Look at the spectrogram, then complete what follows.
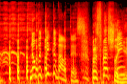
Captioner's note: laugh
